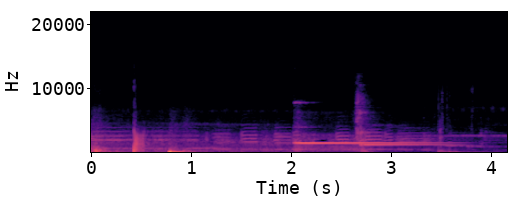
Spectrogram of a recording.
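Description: Two-tone doorbell chime, ding-dong, about halfway through: a higher tone, then a lower one, both ringing out and slowly fading. Faint music plays before it.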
